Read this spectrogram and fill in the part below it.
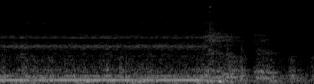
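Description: An appliance hums steadily, then falls silent.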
